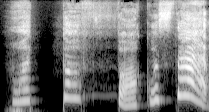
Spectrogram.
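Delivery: high, drawn-out disbelief; retold bafflement. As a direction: stretch each word, utterly baffled. Baffled as driver takes off.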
